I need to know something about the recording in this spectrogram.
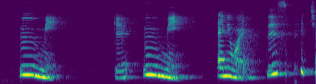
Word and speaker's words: umi: You can kind of hear that u is pronounced with a high pitch. You don't put too much stress. But if I have to exaggerate it, it would sound like umi.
